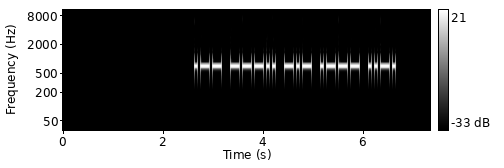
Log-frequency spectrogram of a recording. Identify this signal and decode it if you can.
Morse code, heard as a keyed tone, about 20 wpm, 700 Hz. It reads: W8KJF
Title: USA Call Signs - 5 Characters - Repeated 3x - 20wpm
